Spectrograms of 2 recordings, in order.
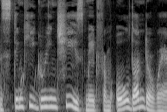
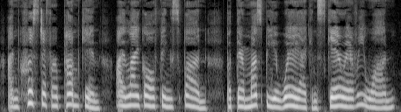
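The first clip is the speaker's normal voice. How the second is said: pumpkin voice; 7 semitones higher, 4 dB louder than usual. Acted. Chris worried.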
